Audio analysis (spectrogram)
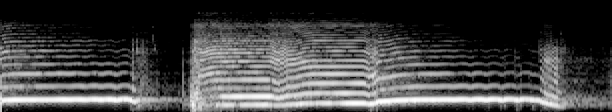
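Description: A distorted electric guitar plays a lick of three string bends joined by slides, the bent notes sustained loud and singing, each rising and releasing before sliding higher, with no voices.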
